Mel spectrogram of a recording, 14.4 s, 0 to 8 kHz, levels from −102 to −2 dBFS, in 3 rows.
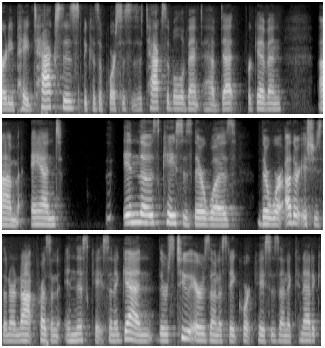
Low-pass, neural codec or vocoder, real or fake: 7.2 kHz; none; real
